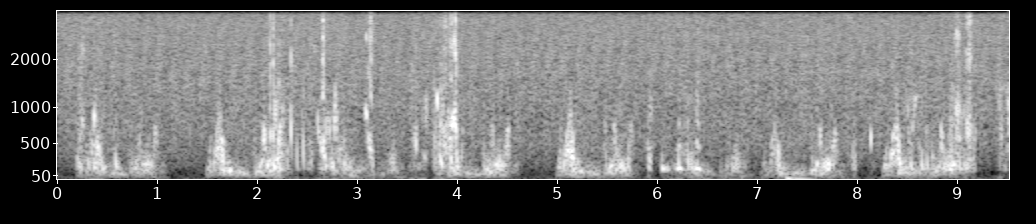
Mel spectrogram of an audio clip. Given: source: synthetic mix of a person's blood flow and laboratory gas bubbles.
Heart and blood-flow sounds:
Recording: Doppler ultrasound of blood flow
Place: precordium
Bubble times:
0.18-0.48 s: bubbles
0.56-0.65 s: bubbles
2.10-2.92 s: bubbles
3.07-3.17 s: bubbles
3.52-3.72 s: bubbles
3.75-4.08 s: bubbles
5.89-5.97 s: bubbles
6.01-6.47 s: bubbles
7.66-7.78 s: bubbles
7.93-8.01 s: bubbles
8.11-8.18 s: bubbles
8.46-8.75 s: bubbles
8.90-9.20 s: bubbles
9.41-9.53 s: bubbles
From the record:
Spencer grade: 3 (all of the cardiac periods contain showers or single bubble signals, but not dominating or overriding the cardiac motion signals)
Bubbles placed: anywhere in the cardiac cycle

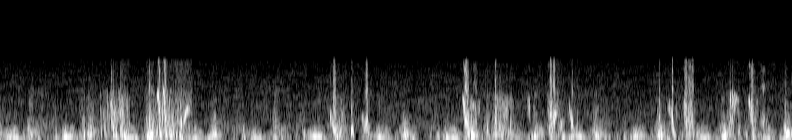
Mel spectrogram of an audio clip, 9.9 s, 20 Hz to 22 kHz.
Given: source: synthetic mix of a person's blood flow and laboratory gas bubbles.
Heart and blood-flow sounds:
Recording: Doppler ultrasound of blood flow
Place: precordium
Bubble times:
0.97-1.07 s: bubbles
1.13-1.20 s: bubbles
1.23-1.63 s: bubbles
1.80-2.41 s: bubbles
4.09-4.46 s: bubbles
4.50-4.65 s: bubbles
5.76-6.00 s: bubbles
6.04-6.42 s: bubbles
6.59-6.64 s: bubbles
6.83-7.05 s: bubbles
7.08-7.23 s: bubbles
8.20-8.29 s: bubbles
8.33-8.47 s: bubbles
8.53-8.70 s: bubbles
9.08-9.28 s: bubbles
9.34-9.60 s: bubbles
9.77-9.86 s: bubbles
From the record:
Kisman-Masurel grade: 232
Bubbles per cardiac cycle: several, 3 to 8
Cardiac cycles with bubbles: 50 to 99%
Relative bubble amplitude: moderate (0.250 to 0.450)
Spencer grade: 3 (all of the cardiac periods contain showers or single bubble signals, but not dominating or overriding the cardiac motion signals)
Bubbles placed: anywhere in the cardiac cycle

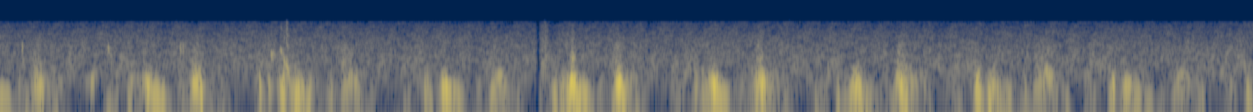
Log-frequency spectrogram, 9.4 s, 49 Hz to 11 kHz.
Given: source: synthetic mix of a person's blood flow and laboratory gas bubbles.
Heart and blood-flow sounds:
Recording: Doppler ultrasound of blood flow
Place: precordium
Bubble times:
0.13-0.20 s: bubbles
0.66-0.74 s: bubbles
0.78-0.88 s: bubbles
1.32-1.41 s: bubbles
1.91-2.24 s: bubbles
From the record:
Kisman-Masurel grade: 211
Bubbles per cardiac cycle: several, 3 to 8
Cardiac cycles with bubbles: 1 to 10%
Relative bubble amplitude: barely perceptible (0.100 to 0.250)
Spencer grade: 1 (occasional bubble signal discernible with the cardiac motion signal, with majority of cardiac periods free of bubbles)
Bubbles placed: anywhere in the cardiac cycle

